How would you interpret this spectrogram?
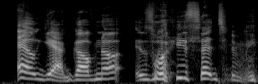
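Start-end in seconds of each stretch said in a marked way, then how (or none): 0.2-1.2 full, put-on Cockney accent. Retelling what a man said to the speaker: Cockney-accent Hugh Grant impression. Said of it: "I love the Cockney accent".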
